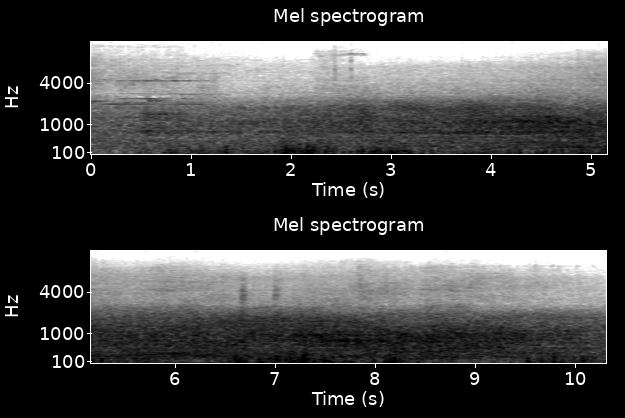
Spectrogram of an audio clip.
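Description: Electric train running through a rail yard: a steady rumbling noise that builds over the first several seconds, peaks about seven seconds in, and eases slightly near the end.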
